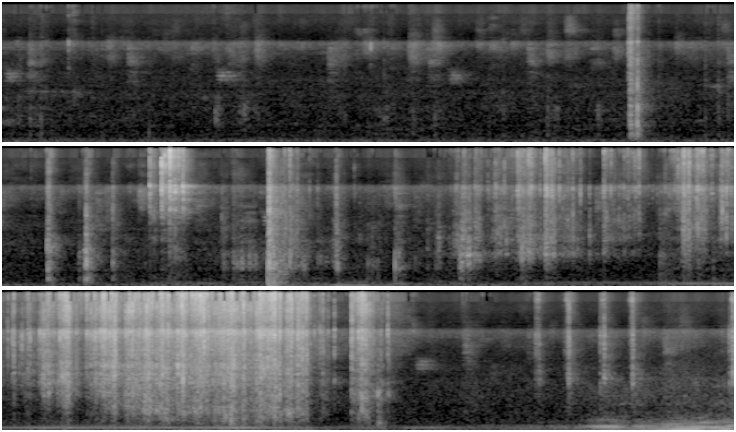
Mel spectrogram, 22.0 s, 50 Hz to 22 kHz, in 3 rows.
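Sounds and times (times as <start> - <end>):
packaging tearing and crinkling: 11.5 - 18.6.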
